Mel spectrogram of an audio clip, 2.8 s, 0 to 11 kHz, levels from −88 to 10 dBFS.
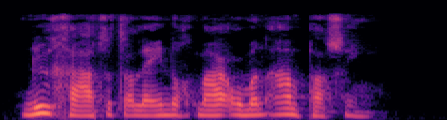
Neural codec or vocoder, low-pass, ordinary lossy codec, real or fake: codec, 16 kHz, 4 kbps, X-Codec, WavLM features, trained on Multilingual LibriSpeech; 7.2 kHz; MP3, 64 kbps; fake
